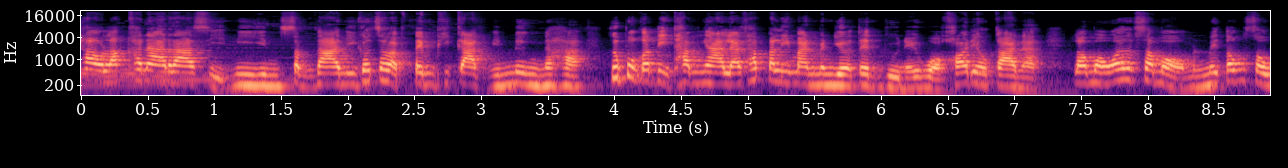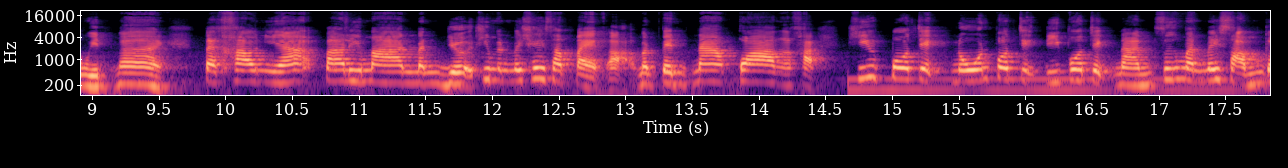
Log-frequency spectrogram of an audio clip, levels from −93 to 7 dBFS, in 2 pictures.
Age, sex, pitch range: 20-39, female, 195-255 Hz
